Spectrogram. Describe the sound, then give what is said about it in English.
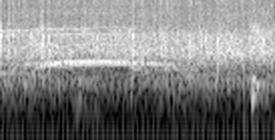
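A crowd claps and cheers steadily, a dense wash of applause sustained throughout, with a whistle rising above it briefly near the start. “Come on, somebody, make some noise for that guy.”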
